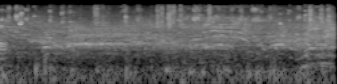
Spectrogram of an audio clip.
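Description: Arena crowd noise, with a basketball being dribbled on a hardwood court in short, sharp bounces.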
